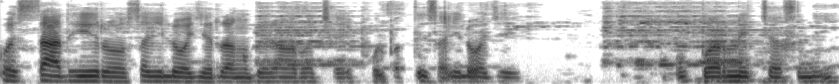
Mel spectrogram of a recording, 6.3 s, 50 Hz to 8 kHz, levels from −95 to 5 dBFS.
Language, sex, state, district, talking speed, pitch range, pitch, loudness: Angika, female, Bihar, Bhagalpur, 145 wpm, 150-165 Hz, 155 Hz, -19 LUFS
